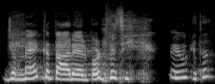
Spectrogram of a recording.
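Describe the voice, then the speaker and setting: A young woman co-hosting a casual chat, telling a travel mishap story and acting out the back-and-forth in her own voice. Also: quick pace. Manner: animated storytelling, acts out quoted exchanges with big pitch jumps; mixes Hindi and English freely. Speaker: podcast co-host.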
